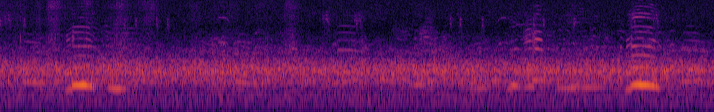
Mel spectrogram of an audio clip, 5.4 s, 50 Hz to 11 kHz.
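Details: At Kabukuri-numa on 12 January 2019 a flock of Greater white-fronted geese takes flight at once. Two clear, loud squealing honks open and close the stretch, with steady crowd gabbling between them.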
